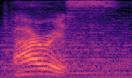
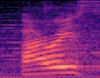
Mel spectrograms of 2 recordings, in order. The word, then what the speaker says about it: Paris: the letters okay for example I don't know Paris which is the capital in France yeah Paris is the English version but in France we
